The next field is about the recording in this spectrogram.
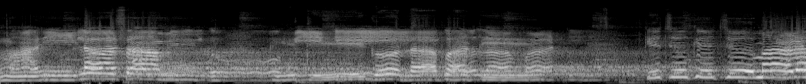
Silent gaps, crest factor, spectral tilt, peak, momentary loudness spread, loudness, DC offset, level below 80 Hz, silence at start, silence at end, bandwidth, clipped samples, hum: none; 16 dB; -4 dB/octave; -2 dBFS; 12 LU; -17 LUFS; under 0.1%; -62 dBFS; 0 s; 0 s; 15 kHz; under 0.1%; none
